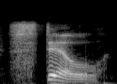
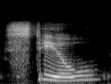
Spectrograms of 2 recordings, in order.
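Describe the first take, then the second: First: The final L is made with open mouth. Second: The final L is made with rounded lips. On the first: The speaker calls it right. "Use your tongue. notice my mouth. It's open" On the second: The speaker calls it wrong. "So instead of saying still"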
